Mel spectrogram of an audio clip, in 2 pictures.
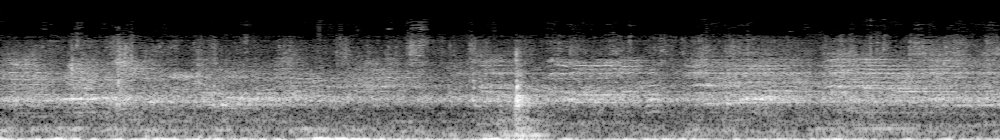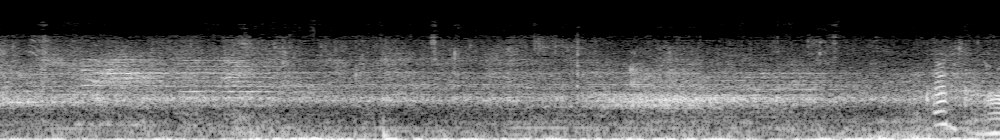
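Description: Arena ambience: faint distant voices and some music over a steady low rumble.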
